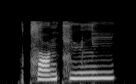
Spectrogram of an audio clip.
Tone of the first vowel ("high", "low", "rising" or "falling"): rising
